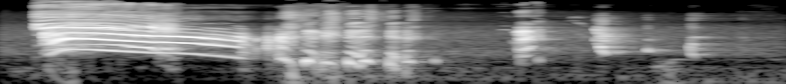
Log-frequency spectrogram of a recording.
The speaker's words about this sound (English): Can we insert like an eagle screech like behind like America?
